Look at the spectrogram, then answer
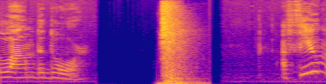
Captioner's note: door slams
